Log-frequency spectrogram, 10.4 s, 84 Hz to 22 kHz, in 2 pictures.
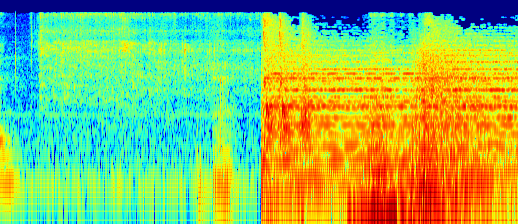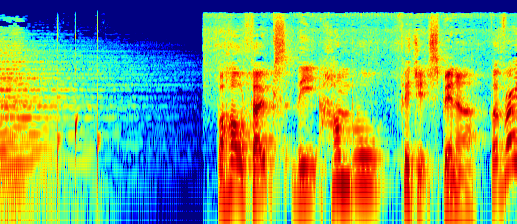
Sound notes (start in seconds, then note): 0.4 spinner whirring; 2.6 dramatic instrumental music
